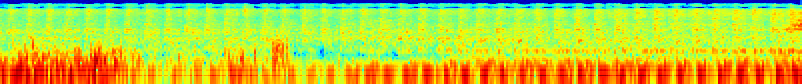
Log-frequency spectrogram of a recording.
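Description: ODES Dominator Zeus side-by-side UTV engine idling steadily.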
